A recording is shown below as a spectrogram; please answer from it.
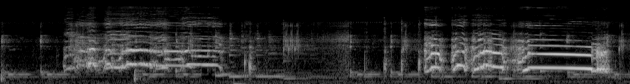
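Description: Rooster crowing twice: one crow about a second in, and a second crow starting about four seconds in that ends in a long held, slightly falling note.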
